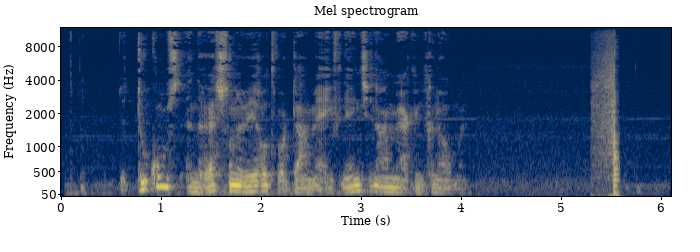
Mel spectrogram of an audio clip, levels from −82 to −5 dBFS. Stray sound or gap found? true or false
true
